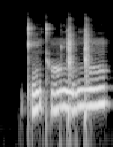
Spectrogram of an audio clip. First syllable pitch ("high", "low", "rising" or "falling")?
rising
